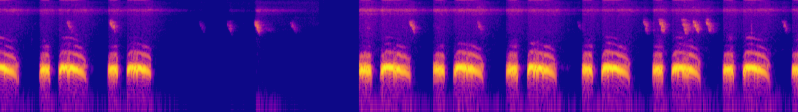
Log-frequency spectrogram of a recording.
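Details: Loud decoy spotted dove calling to lure and drive off rivals: repeated low coo pairs, clipped note then drawn-out falling coo, in two bursts separated by a few seconds of near silence.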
